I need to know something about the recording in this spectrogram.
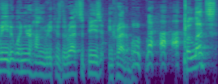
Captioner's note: Rachael laughing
